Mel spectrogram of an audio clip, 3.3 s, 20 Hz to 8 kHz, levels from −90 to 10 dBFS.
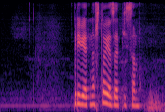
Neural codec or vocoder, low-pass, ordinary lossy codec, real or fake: codec, 44.1 kHz, 7.8 kbps, Pupu-Codec; 7.2 kHz; none; fake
